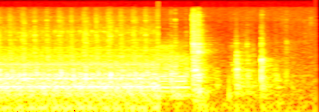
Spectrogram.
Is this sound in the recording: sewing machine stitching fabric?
yes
